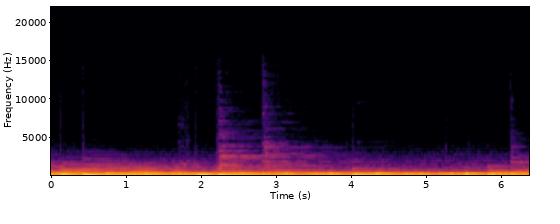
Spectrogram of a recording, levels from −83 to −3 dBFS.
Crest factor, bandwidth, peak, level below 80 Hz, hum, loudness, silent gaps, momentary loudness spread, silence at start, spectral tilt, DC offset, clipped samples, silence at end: 14 dB; 4 kHz; -2 dBFS; -22 dBFS; none; -19 LUFS; none; 8 LU; 0 s; -11 dB/octave; under 0.1%; under 0.1%; 0 s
